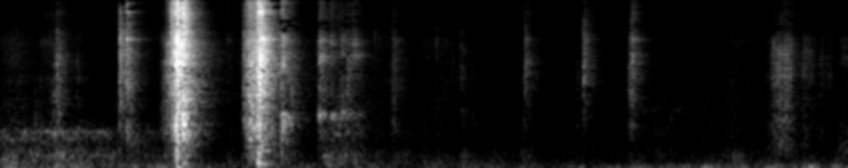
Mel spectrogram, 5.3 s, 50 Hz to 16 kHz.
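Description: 12-gauge Mossberg 500 pump shotgun firing a Foster slug about a second in, with a second loud report half a second later. A few faint clicks and clacks of handling follow.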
